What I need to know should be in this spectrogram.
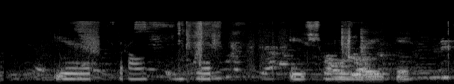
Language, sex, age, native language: Icelandic, female, 11, German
